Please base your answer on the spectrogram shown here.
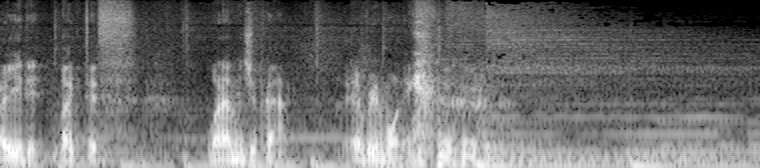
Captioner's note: laughing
